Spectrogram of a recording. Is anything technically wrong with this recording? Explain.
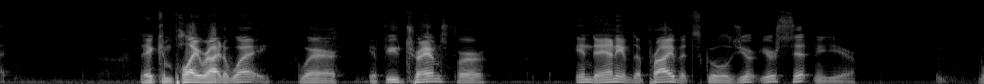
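Yes, there are two linked problems in this speech clip.

From 1.77 to 2.16 s there is microphone overload, likely because the input volume was set too high for the converter. The loudest peaks go over its limit by about 2 dB, so their tops are sheared flat. Only around one percent of the samples are affected, but the loudest syllables in that stretch pick up a harsh, crackly edge.

At 2.16 s the microphone volume is stepped down, likely by the call software reacting to that clipping and lowering the device's input gain in a single move. The cut happens all at once rather than as a fade, and voice and background together drop by about 5 dB. The result is an abrupt dip in loudness right after the distorted peak.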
